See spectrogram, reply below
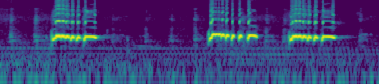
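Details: Zebra dove song, doves calling back and forth, used as a lure: three short rolling phrases of clipped, bouncing coos about a second apart, with a low steady hum underneath.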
